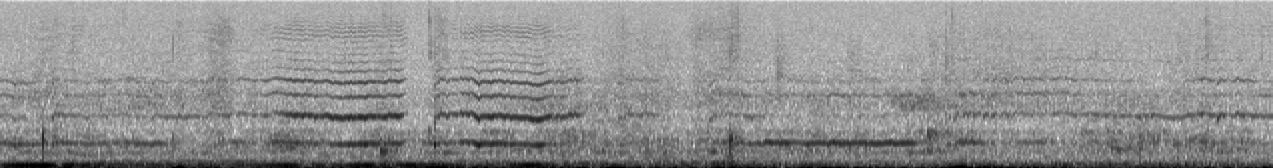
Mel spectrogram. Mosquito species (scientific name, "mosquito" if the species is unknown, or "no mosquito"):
Anopheles funestus s.l.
